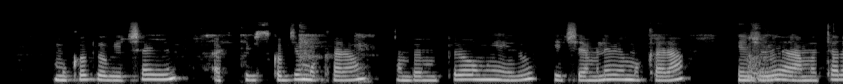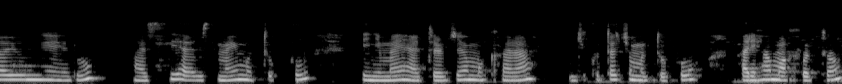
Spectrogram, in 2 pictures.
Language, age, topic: Kinyarwanda, 25-35, finance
